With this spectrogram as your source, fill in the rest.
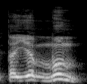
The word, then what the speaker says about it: تیمم: تیمم سے، تیمم سے، تیمم یہ صحیح تلفظ ہے۔ وہ لطیفہ یاد رکھنا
